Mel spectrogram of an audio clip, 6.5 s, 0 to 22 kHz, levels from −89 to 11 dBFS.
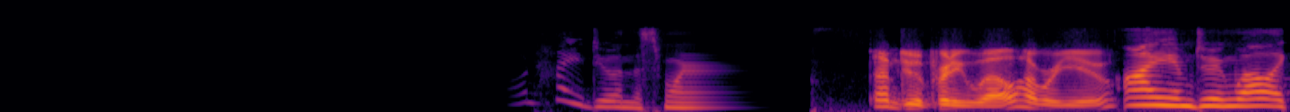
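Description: At 3.42 s, just after "you doing this", the speech breaks off. The last sound carries on as a buzz or hiss that fades out. About 0.34 s of near-silence follows. Speech returns at 4.07 s with "I'm doing pretty well". About 0.64 s of audio is simply gone. The cause is likely a long network dropout, with the receiver papering over the gap. Throughout, nothing sounds above 8 kHz, which fits the G.722 call codec.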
